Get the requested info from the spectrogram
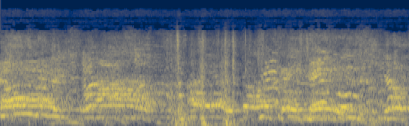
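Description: A man screaming and shouting in a frenzy, the cries of a man portrayed as possessed by a demon, with other voices crying out around him. A couple of sharp knocks come about halfway through.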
